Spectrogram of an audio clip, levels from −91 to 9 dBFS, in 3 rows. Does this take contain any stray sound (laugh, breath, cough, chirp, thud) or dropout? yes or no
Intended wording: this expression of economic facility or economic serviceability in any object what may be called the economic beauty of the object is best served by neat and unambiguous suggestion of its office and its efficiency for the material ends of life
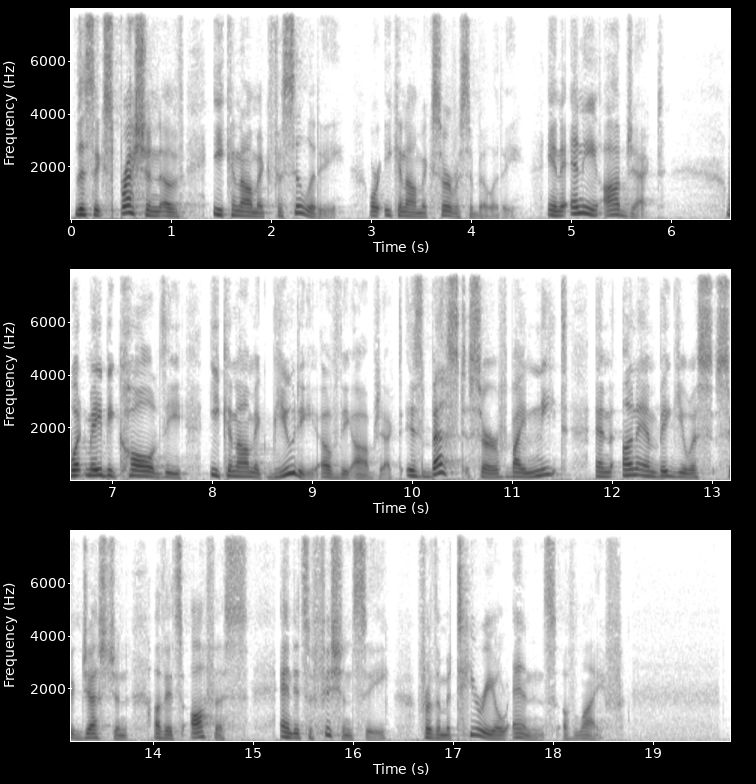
no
